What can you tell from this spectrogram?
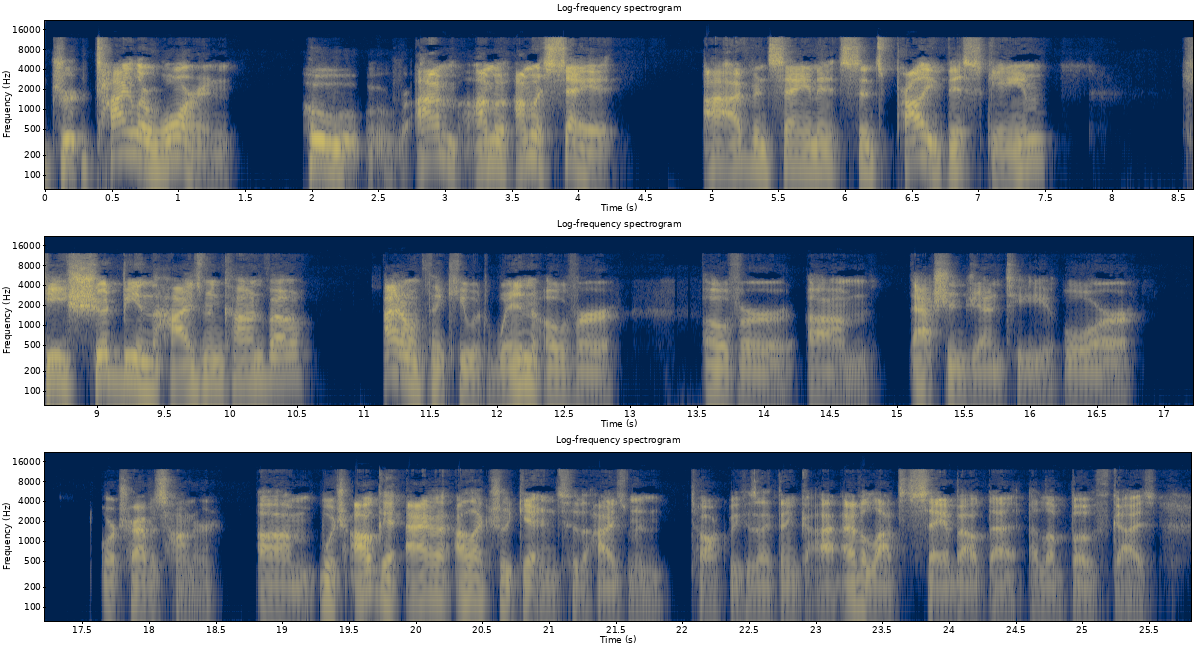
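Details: Stuttering in a male sports podcast host who says he has a stammer; repeated words and part-words are heard.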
